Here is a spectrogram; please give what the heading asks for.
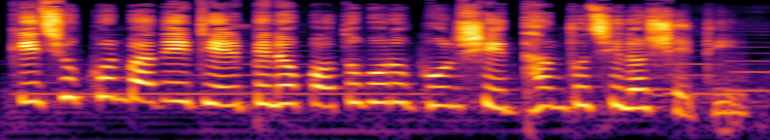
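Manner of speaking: ordinary talk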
